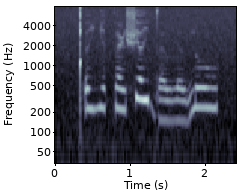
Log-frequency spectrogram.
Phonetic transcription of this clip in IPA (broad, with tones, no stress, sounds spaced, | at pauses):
ǃʼ ə˧ i̯ ʎ ɐ˧ k ɐ˧ ɭ ʃ ɐ˥ i̯ d̪ ɐ˩ u̯ l ə˩ u̯ n o˥ w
